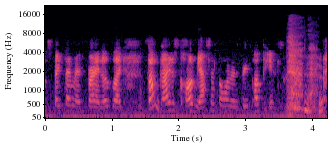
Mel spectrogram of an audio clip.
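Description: A girl's voice talking quickly through a phone's speaker, then a short breathy laugh near the end.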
